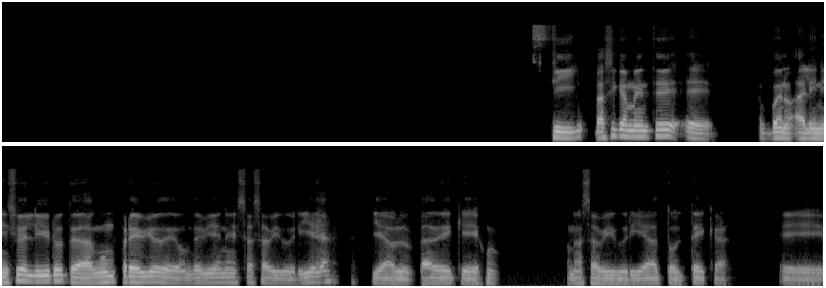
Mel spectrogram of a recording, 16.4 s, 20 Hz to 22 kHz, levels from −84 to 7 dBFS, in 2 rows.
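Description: From 11.33 to 11.74 s the speech drags and stutters through four brief stalls, the longest 170 ms, as repeated stalls (stutter): late packets kept draining the jitter buffer, so the receiver stretched the last sound for 250 ms in total and nothing was lost.

Two call audio freezes follow. At 12.24 to 12.43 s the sound holds as a fading buzz or hiss for 170 ms, ending in 50 ms of silence. At 13.11 to 13.90 s a longer fading hold lasts 770 ms and ends in 80 ms of silence. Both were likely caused by delayed packets emptying the jitter buffer, with the speech resuming where it stopped.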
